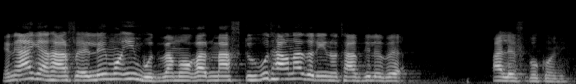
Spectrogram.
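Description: A man's voice: high-pitched, fairly bright tone. A man teaching a grammar class, explaining patiently, repeating key points and putting questions to his students. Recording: dull lo-fi recording.

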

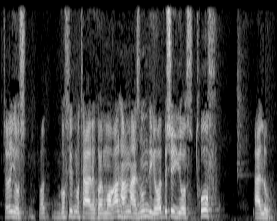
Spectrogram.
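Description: A man teaching a grammar class in a notably high voice, walking through each rule step by step. He keeps turning to students with questions, calling on them by name. The recording is dull and lo-fi. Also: fairly even intonation, a little mellow. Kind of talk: classroom lecture.

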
